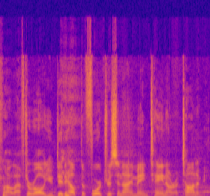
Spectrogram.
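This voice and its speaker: A man voicing a composed, courteous and shrewd duke in a video game, measured, wry and authoritative. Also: lowish voice, lively intonation, close to an everyday voice.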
